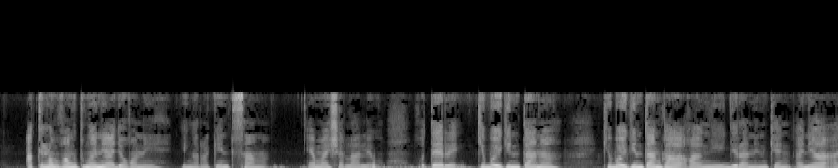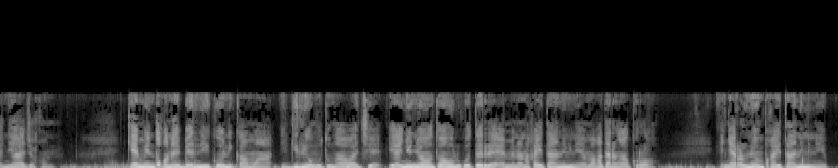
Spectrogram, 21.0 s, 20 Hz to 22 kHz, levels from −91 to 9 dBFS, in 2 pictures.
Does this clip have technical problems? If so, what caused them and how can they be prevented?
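Yes. Throughout, the speech sounds dull and smeared, with a fizzy, warbling edge on sibilants and nothing above 9.7 kHz. That points to likely AAC compression at a low bitrate, which fits roughly 32 kbps AAC-LC starving the upper spectrum. Export at a higher bitrate, or keep a lossless master.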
